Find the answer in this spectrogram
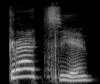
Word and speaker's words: grazie: you an Italian gratia gratia and remember those three syllables there they're all run together quickly but there are three syllables gratia gratia gratia that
